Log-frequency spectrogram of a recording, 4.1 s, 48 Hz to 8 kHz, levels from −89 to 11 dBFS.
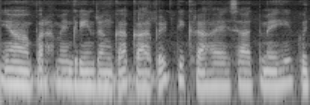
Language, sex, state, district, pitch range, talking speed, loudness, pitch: Hindi, male, Himachal Pradesh, Shimla, 125-140 Hz, 200 wpm, -16 LUFS, 130 Hz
